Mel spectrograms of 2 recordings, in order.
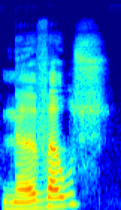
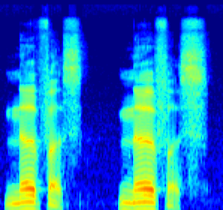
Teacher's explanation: the schwa sound is not os at the end. It's us.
